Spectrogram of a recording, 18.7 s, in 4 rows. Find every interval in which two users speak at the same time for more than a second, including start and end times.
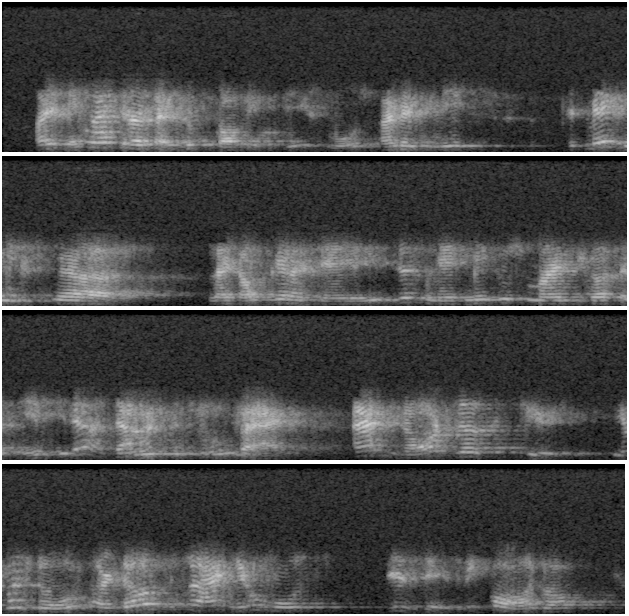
9.8-11.3

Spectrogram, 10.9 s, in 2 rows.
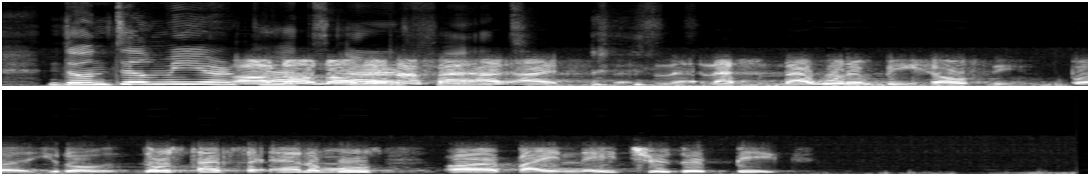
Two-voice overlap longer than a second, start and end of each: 1.1-2.5

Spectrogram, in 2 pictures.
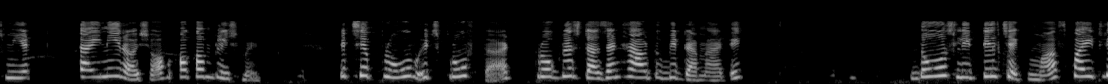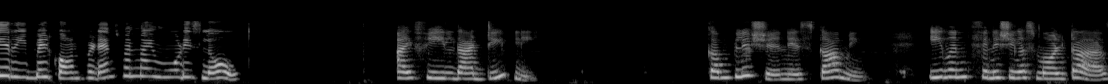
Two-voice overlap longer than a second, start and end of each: none

